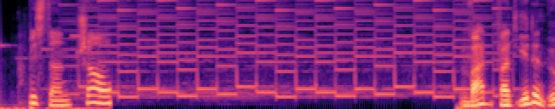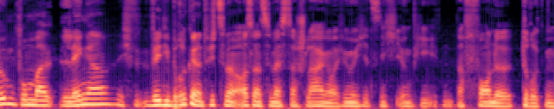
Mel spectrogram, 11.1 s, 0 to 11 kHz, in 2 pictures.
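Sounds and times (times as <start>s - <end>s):
speech: 0.3s - 1.2s, 4.6s - 11.0s
electronic phone ringtone for an incoming call: 0.5s - 5.4s.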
